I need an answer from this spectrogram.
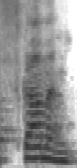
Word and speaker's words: Roscommon: my funny expression for roscommon is that the people of roscommon have a very strange pronunciation of rascamin they tend to drop the r and the o and it's called scumman when you came to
